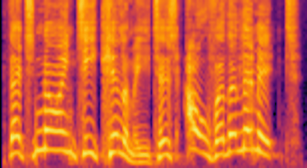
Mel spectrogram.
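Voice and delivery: high, loud reprimand; angry shout. A narrator's reading. Policeman scolding a speeding driver, angry shout. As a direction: shout the offence at high pitch. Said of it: "he shouted".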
